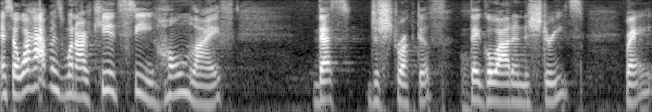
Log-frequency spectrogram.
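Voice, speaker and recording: Taking long, frequent pauses, a woman with a bright, sharp tone speaks fairly slowly at a medium pitch, her voice swinging very widely in pitch. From North Carolina. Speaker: panel moderator, former therapist. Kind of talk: panel discussion.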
